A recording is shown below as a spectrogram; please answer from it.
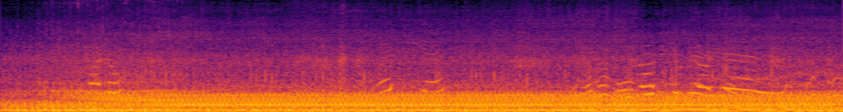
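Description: Sport motorcycle engines idling and ticking over at walking pace: a steady low rumble with no revving.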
